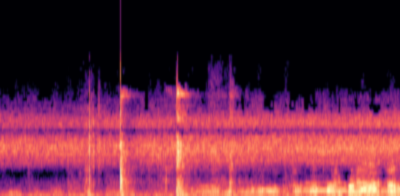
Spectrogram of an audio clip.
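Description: Three sharp cracks in the first two seconds, one of them a golf iron striking the ball on a low stinger shot. Onlookers then start calling out in reaction near the end, over a steady high insect hiss.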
